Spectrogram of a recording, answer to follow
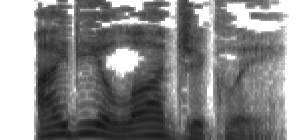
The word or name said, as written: ideologically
